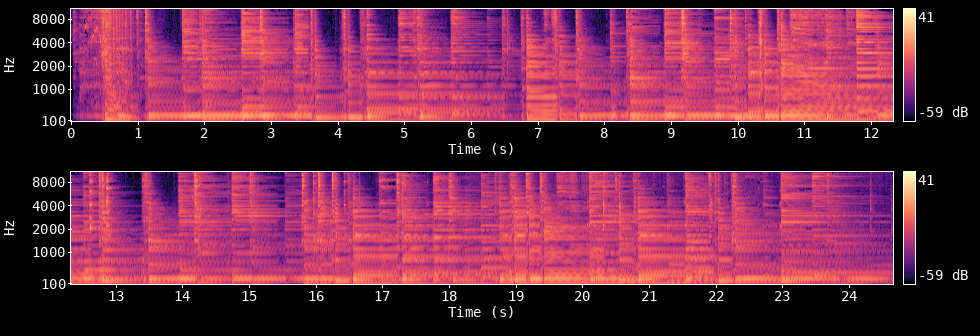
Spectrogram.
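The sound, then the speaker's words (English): An acoustic guitar strums chords in a country style, with a walk-up, walk-down bass line of single notes between each chord. It plays alone at a steady, even rhythm throughout. “You might have heard there, in between every chord, I'm playing a little bit of a walk up, walk down bass line.”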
